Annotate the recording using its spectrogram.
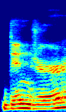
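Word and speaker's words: Dingir: the deities in ancient Mesopotamian religion this pictograph pronounced Dinger has many translations depending on its use the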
